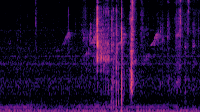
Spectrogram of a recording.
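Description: A picture-book page being turned by hand: a short paper rustle with a few crisp clicks about two seconds in, over a steady low background hum.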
